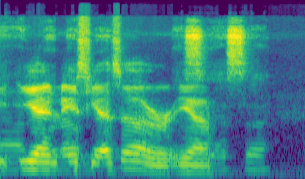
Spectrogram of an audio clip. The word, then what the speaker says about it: Nicieza: And it's It, Fabian it Nicieza, which I can never Nacy, pronounce. yeah, Never Naciesa, or yeah. Nicieza.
